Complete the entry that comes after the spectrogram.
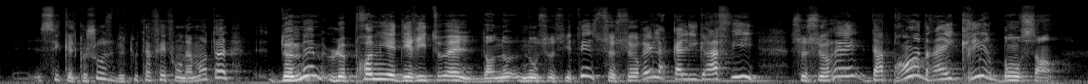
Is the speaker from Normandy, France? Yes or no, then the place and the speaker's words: yes; Normandy, France; ce que j'avais vécu moi dans mon enfance dans la Normandie du Cotentin, une Normandie très catholique, très ritualiste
